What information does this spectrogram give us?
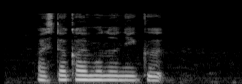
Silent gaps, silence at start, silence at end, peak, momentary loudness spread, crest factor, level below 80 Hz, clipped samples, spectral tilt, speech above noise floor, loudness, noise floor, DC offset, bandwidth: none; 0.4 s; 0.8 s; -6 dBFS; 10 LU; 16 dB; -56 dBFS; under 0.1%; -6 dB/octave; 38 dB; -21 LUFS; -57 dBFS; under 0.1%; 11.5 kHz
